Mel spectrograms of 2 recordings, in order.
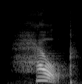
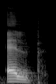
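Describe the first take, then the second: First: The word starts with an h sound. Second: The word starts without an h sound. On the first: The speaker calls it right. "It should be help" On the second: The speaker calls it wrong. "Help wouldn't be help"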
